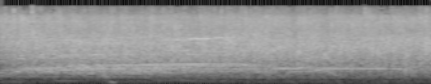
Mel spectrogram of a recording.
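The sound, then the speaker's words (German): Applause from a sold-out audience in the hall of the Fabrik in Hamburg during the Harbourfront literature festival, a dense, even roar of clapping that stays strong for the whole stretch. “Ja, so klingt ein ausverkauftes Haus.”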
